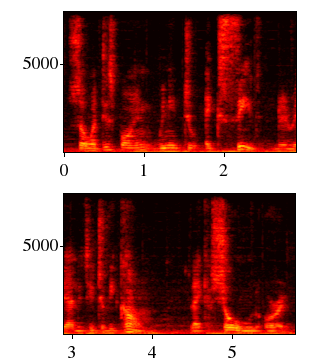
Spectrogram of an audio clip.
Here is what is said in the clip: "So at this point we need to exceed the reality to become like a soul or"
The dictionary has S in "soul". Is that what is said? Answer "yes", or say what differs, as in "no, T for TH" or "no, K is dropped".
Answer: no, SH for S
